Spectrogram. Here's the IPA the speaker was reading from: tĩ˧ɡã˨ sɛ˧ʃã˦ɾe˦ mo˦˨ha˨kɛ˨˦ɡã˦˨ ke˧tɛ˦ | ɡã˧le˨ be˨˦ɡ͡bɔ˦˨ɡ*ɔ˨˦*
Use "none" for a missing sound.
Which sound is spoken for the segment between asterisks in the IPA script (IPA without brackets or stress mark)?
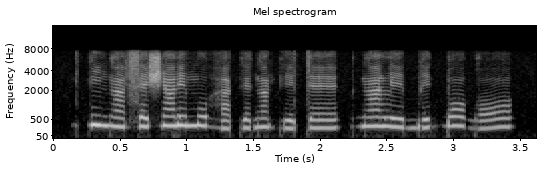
ɔ˨˦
